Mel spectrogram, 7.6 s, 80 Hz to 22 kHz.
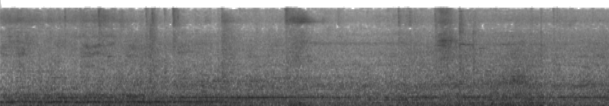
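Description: Stadler FLIRT electric multiple unit (SAD ETR 170) running along the line: a steady rumble of wheels on rail under the hum of the traction drive. One hum tone fades about two and a half seconds in while a higher one carries on.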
